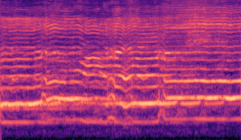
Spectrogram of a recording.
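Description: A male singer performs Rajasthani Teja gayan, a devotional folk song to Tejaji, into a microphone. He holds one long, high, drawn-out note whose pitch steps up slightly about half a second in.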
